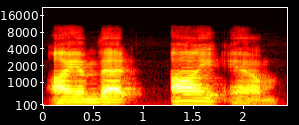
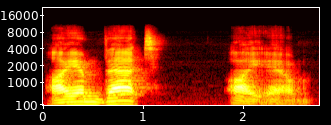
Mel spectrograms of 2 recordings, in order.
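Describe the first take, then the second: First: The stress is on the second I. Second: The stress is on the word that.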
